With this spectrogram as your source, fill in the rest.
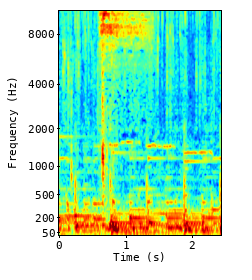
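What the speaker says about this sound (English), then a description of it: "Can you hear that sizzle?" A toy play kitchen's electronic sizzle effect, heard while Play-Doh food is cooked on a Just Like Home toy microwave oven set, gives a bright hissing burst. The burst fades into a soft steady fizz with light handling clatter, with no talking.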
